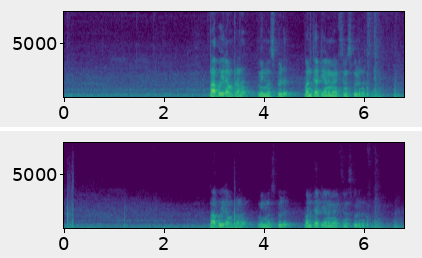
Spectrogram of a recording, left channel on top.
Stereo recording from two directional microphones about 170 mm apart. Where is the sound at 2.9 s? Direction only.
15° left (ahead or behind).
